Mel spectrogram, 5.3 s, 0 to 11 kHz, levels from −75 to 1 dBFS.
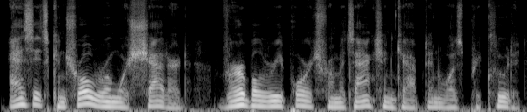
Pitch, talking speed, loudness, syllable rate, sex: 105 Hz, 160 wpm, -19 LUFS, 4.7 syllables/s, male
